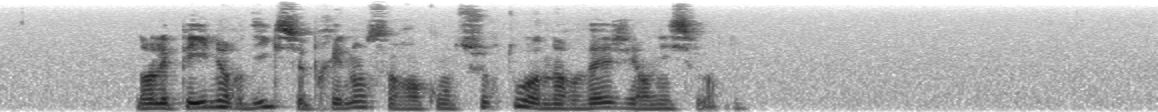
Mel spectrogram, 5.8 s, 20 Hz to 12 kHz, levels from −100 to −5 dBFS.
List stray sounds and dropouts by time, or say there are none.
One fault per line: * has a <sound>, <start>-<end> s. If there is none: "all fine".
all fine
